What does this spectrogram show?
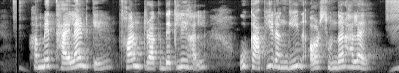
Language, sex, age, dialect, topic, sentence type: Magahi, female, 46-50, Western, agriculture, statement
